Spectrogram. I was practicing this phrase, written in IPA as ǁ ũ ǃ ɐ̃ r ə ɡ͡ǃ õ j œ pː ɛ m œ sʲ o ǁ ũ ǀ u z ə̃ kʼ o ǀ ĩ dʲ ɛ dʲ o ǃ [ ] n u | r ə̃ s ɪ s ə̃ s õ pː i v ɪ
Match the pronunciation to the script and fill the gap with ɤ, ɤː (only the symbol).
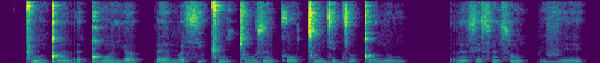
ɤ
